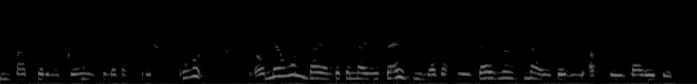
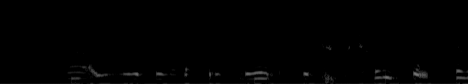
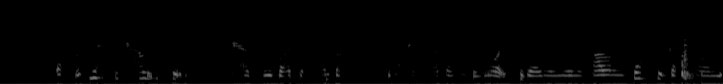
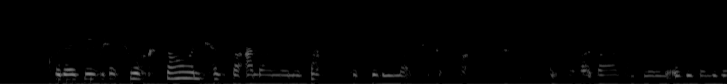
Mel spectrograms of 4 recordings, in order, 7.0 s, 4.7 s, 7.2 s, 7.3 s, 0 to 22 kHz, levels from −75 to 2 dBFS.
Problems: constant background noise, low volume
